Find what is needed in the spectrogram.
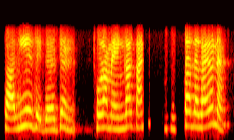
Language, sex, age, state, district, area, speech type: Sindhi, female, 18-30, Madhya Pradesh, Katni, urban, conversation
